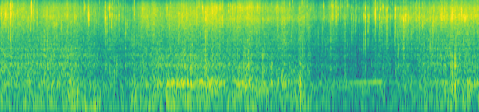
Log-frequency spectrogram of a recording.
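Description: Hands in long grey satin gloves rub and scratch a clear plastic bubble wrap sheet wrapped around a microphone, very close to the mic. The result is a steady, dense, bright crackling and rustling, like sizzling, with no distinct separate pops.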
